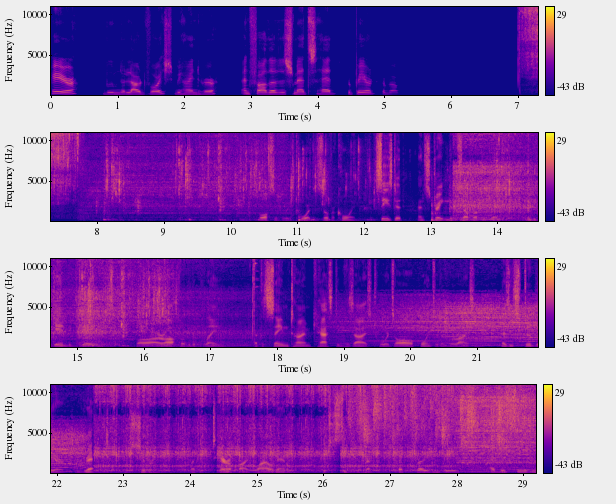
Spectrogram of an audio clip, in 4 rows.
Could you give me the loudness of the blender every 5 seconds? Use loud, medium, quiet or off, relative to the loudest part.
off, off, loud, medium, loud, loud.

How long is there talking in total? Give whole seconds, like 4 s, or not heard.
24 s.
